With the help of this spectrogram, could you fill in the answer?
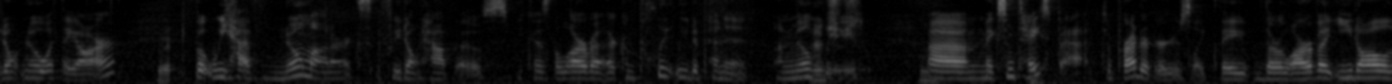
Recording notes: This interview was done at The Grove in Dallas, TX during Startup Week in Dallas this year. In front of a live audience at that beautiful co-working space.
